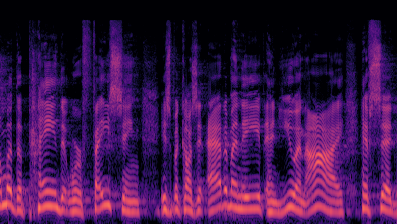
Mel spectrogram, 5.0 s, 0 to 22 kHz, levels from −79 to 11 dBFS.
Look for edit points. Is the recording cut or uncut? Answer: uncut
